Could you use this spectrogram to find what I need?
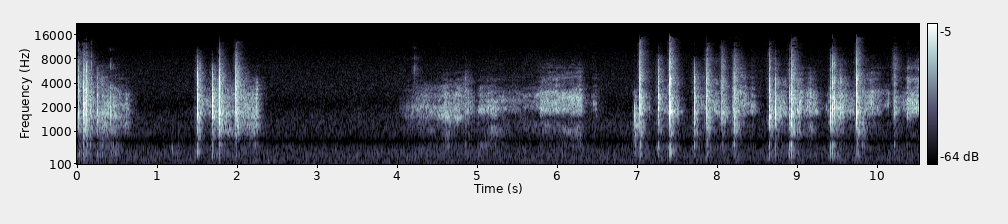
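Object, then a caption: Thin laptop lid shell, metal or plastic. Very long black acrylic nails tap and scratch along the top edge and back of the closed or raised lid of a silver Acer laptop, a thin hollow aluminum or plastic shell. Quick bright clicky taps come in short bursts, then a softer, steady scratching passage follows before a run of rapid, sharp taps with very short ring.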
